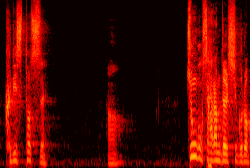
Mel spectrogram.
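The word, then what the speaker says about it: Χριστός: 다는 거죠 그리스도 5 영어 식으로 발음하면 크라이 스 토 스크 라이터 크라이스트 크라이스트 헬라 로 발음 하면요 크리스토스 중국 사람들 식으로 발음하면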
